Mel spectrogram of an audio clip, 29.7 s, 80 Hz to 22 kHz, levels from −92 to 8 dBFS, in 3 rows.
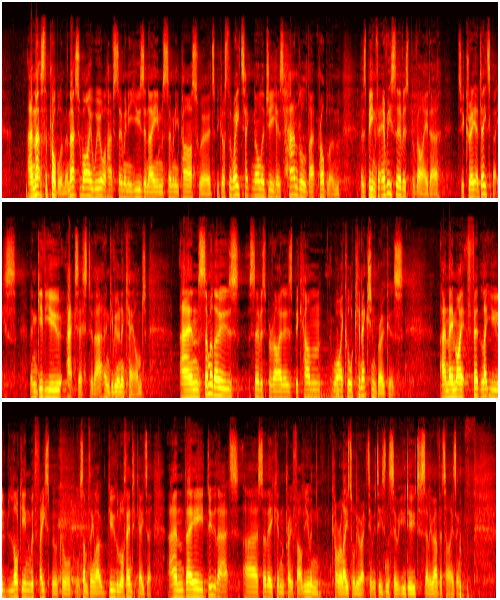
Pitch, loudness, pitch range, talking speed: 130 Hz, -20 LUFS, 115-140 Hz, 190 wpm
